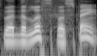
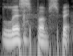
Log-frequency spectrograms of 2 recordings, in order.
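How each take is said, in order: First: "lisp" said with a th for the S. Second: Said in the usual way. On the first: Shown as a demonstration. Showing co-host the Spanish lisp, "lisp" said as "lithp". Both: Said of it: "now say lisp".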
